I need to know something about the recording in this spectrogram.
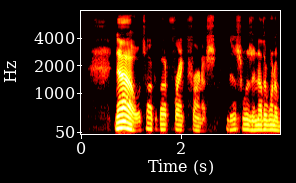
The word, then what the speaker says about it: Furness: pronounce this family name Furness, but the way to remember it is Furness is that Frank Furness was a redhead with a fiery temper, and he considered himself the fiery furnace.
